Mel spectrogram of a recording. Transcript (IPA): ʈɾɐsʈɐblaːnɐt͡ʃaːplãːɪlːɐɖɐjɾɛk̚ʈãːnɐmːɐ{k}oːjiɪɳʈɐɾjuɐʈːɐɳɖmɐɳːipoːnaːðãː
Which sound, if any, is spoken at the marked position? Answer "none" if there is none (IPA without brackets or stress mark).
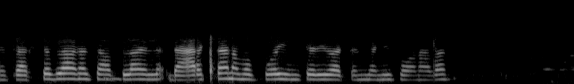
p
